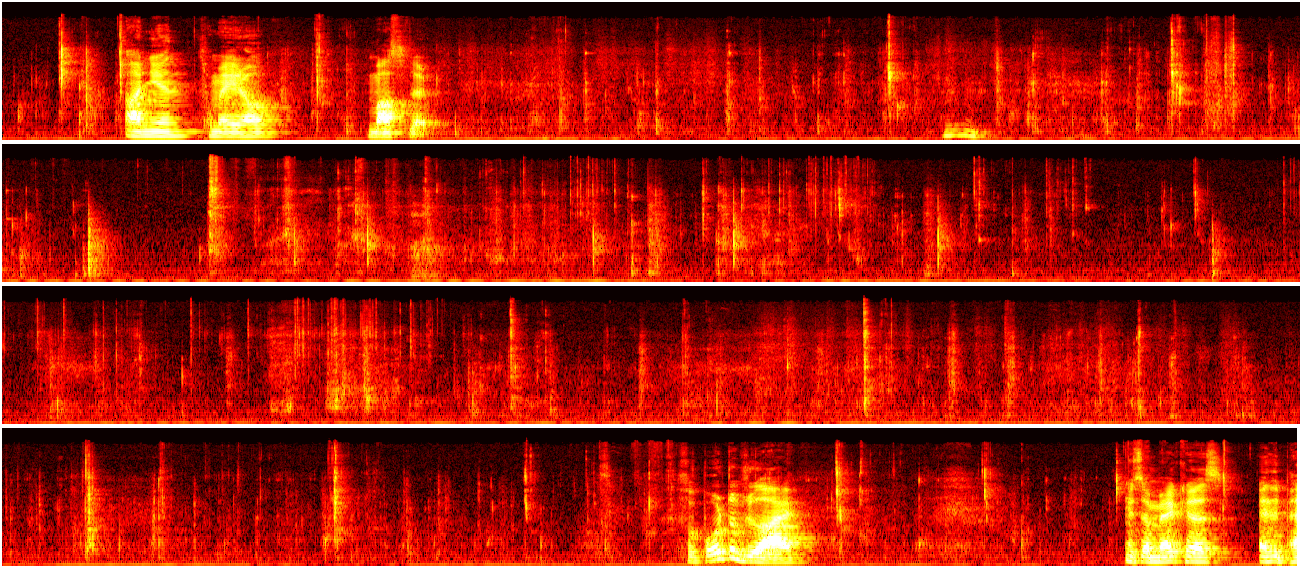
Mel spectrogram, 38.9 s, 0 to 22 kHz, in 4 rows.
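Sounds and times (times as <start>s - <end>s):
chewing and biting food: 3.4s - 10.4s, 11.2s - 34.3s, 35.3s - 37.6s.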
